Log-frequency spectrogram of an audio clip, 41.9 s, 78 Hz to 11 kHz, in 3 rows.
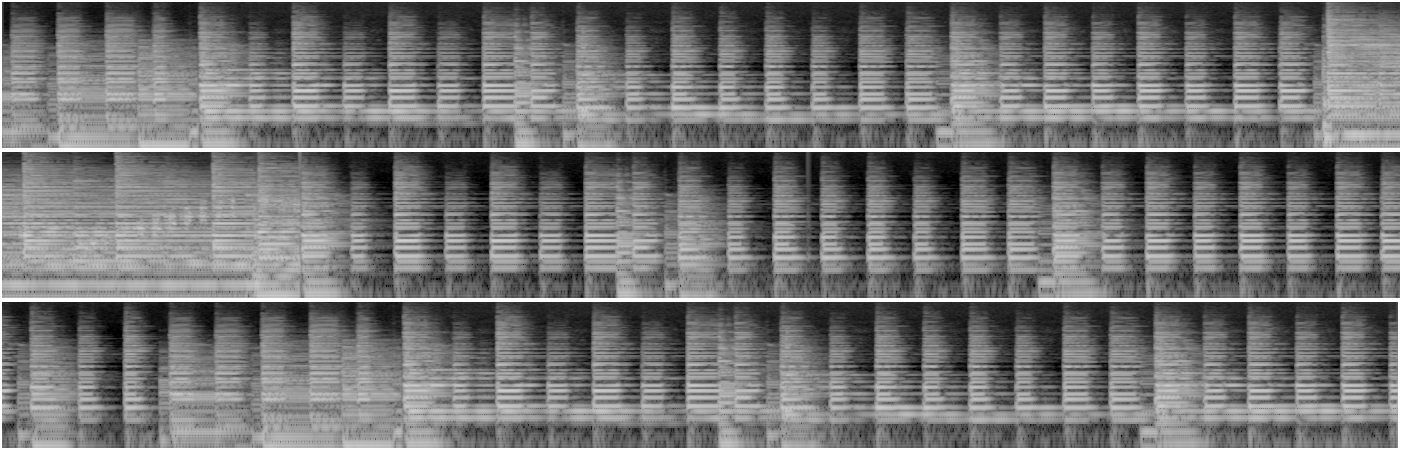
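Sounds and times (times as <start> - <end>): piano playing detached notes: 9.9 - 17.6.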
